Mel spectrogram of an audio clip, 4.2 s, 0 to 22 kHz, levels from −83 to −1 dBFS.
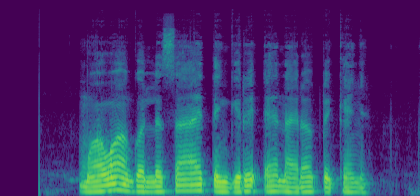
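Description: No technical faults can be heard anywhere in the recording, and the signal holds steady throughout.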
